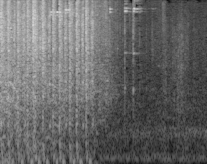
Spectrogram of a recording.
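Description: A rifle fires a few sharp shots.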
